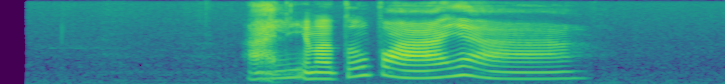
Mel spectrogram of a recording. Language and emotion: Russian, positive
